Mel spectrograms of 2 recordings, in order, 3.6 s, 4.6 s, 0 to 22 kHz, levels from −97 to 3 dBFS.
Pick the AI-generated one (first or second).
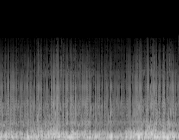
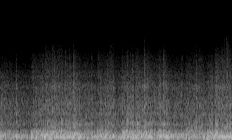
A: first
